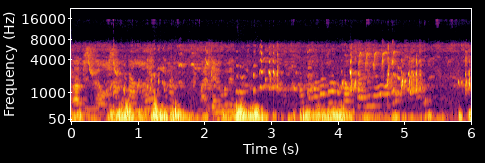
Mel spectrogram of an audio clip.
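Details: Turkeys at a turkey farm in Golaghat, Assam, described as very big birds: a busy, overlapping mix of short fowl calls and chatter, with heavy low thumping and rumbling noise throughout.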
